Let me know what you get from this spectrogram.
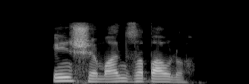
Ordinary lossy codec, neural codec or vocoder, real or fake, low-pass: none; vocoder, 44.1 kHz, 80 mel bands, Vocos; fake; 7.2 kHz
